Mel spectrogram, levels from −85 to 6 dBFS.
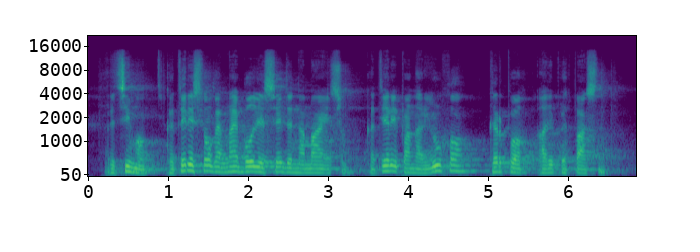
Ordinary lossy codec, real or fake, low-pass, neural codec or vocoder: none; fake; 14.4 kHz; codec, 32 kHz, 1.9 kbps, SNAC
